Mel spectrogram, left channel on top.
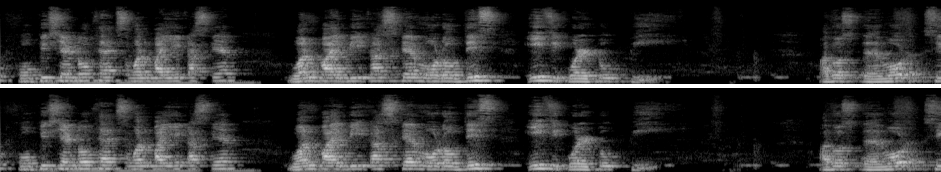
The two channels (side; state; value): both; normal; correlation 0.51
